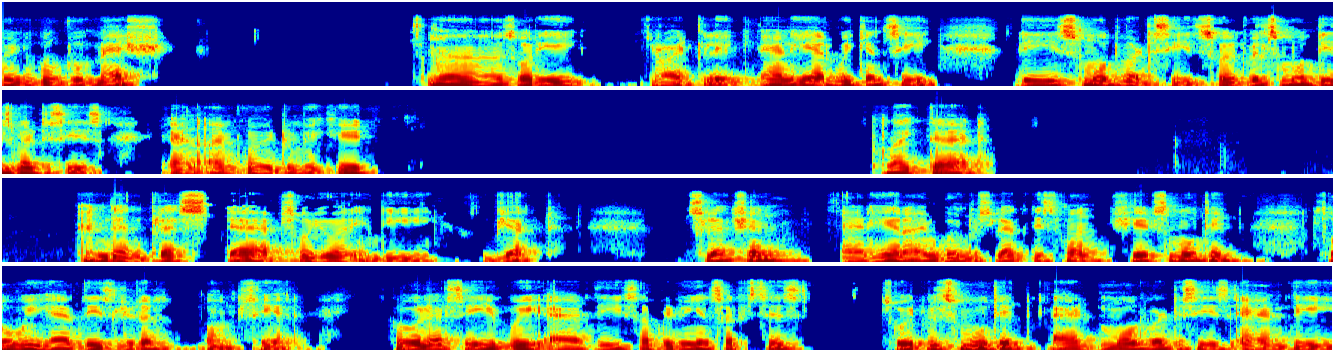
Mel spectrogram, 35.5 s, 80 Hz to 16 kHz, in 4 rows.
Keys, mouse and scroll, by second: 1.4-4.5 drag, 4.5-9.8 right drag, 9.8-11.1 middle drag, 11.1-14.1 drag, 16.2-19.3 middle drag, 20.9 Tab, 21.6-24.6 middle drag, 24.7 click, 25.3 click, 26.5-27.4 right drag, 27.4-30.4 middle drag, 31.2-33.5 drag, 33.5-35.4 middle drag.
